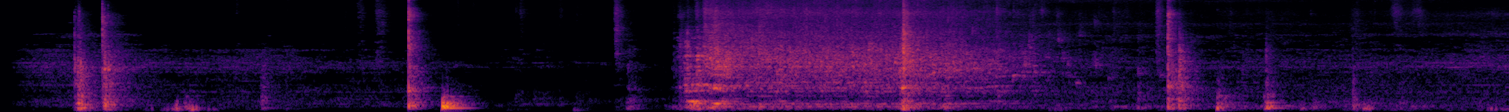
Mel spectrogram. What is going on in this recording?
I entered the WC flushed the toilet and then left WC and turned lights off.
